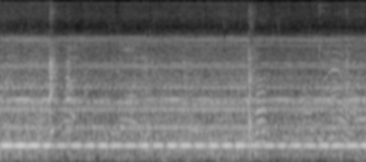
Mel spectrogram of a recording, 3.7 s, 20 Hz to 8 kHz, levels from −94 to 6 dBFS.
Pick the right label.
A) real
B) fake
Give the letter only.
A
